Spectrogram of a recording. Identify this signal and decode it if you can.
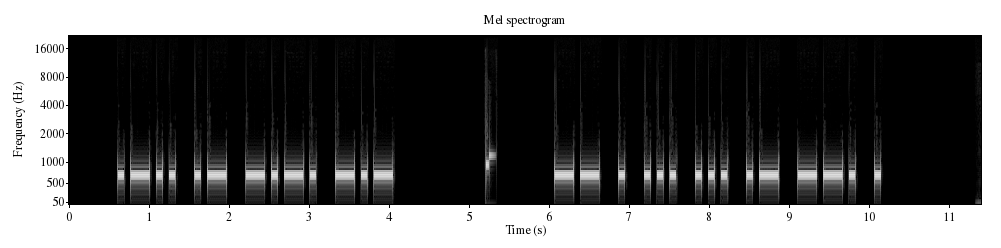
Morse code, heard as a keyed tone, about 15 wpm, 700 Hz. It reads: LACK MESSAGE
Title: Sentences from Top 1100 Words - New Word Drill Alt - 15wpm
